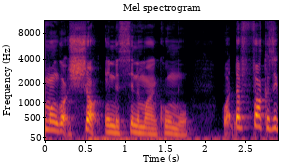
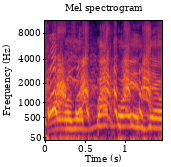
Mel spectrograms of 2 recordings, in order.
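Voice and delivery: laughing mock tough talk; 5 semitones higher, 6 dB louder than usual. Mocking a fake gangster brag.

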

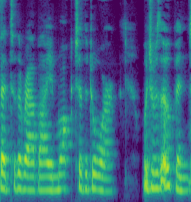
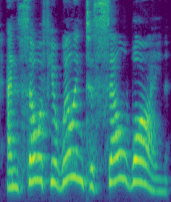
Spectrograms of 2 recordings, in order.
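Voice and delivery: raised, higher angry voice; yelling; 5 semitones higher than usual. A narrator's reading. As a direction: yell it at the rabbi. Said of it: "yelled Abe".

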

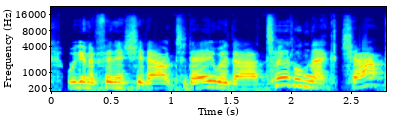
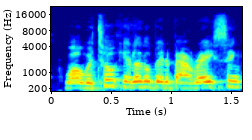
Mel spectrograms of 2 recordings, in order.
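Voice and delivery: ordinary talk, nothing marked

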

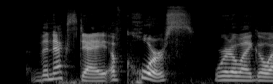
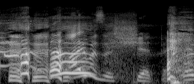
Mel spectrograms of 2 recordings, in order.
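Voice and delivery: slow, high, through laughter; laughing; 10 semitones higher, 12 dB louder, slower than usual. Real, not acted. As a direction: admit it while laughing. Laughing admission.

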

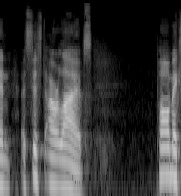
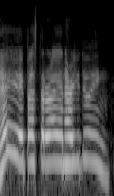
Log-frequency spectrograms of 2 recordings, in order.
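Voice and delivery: badly faked Cuban accent greeting; terrible Cuban accent; 10 semitones higher than usual. Church member greets the pastor, badly imitated Cuban accent. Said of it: "that's a terrible Spanish, uh, or Cuban accent".

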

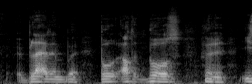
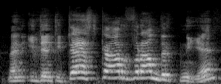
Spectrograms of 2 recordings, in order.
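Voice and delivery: usual speaking voice

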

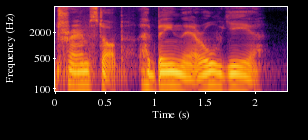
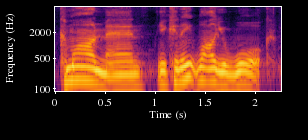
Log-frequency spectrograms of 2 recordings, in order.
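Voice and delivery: higher, louder hurry-up urging; 5 semitones higher, 4 dB louder than usual. A narrator's reading. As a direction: push your brother to hurry. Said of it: "Castor urged".

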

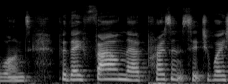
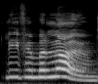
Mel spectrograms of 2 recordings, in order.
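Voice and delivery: higher, louder sharp defence; loud protective mother; protective call; 10 semitones higher, 9 dB louder than usual. Acted. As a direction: shield the duckling.

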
